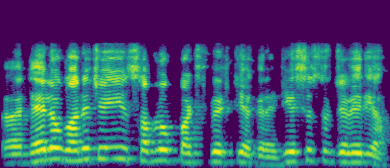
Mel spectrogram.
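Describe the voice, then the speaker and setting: A man's voice: high-pitched, quick pace, clean tone, no room sound. A man from Pakistan teaching Quranic Arabic in an online class, patiently drilling word forms and calling on students.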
